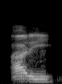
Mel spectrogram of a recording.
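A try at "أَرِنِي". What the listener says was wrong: আরি টান হচ্ছে কেন? আরি, আরি নি।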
